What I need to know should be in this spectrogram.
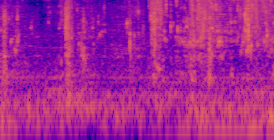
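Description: Water pours from a scoop onto a puppy.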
